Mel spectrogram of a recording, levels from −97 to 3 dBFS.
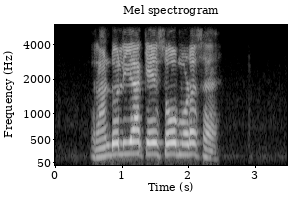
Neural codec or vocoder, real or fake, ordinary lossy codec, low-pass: none; real; Opus, 32 kbps; 5.4 kHz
